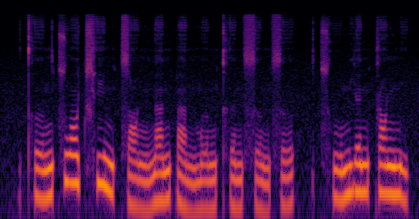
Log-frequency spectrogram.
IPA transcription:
t̪ʰɤ˧˥ŋ t͡swɔ˥t͡ɕʰi˥˩ŋ t͡sɑ˨˩ŋn̪a˧˥npa˨˩n mɤ˧˥ŋkʰə˧˥n sɤ˨˩ŋsɤ˧˥ | t͡sʰu˧˥mjɛ˥nkɑ˥ŋmi˨

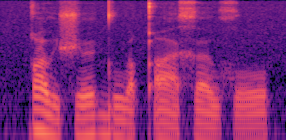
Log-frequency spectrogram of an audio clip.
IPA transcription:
qu˥˩y̯ʃø˧˥ d̪uː˥˩qʼa˥˩ xɐː˥˩u̯xo˧˥

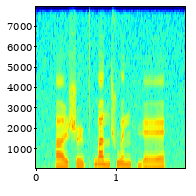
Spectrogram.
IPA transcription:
a˨˩ɪ̯ʂɻ̩˧˥pʰwa˥˧n ʂwə˥˩n pɥɛ˧˥

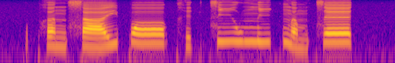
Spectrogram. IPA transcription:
pʰɐ˨nsaː˨˥jpɔː˧ kʰɪ˨k̚t͡siː˥w n̪iː˥k̚n̪ɐ˨m t͡sɛː˥k̚

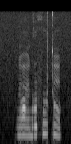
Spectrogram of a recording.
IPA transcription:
ɡɔ̃˨ɡ͡bo˨˦fu˧tũ˨

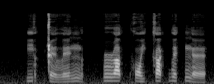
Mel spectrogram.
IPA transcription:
jə˦˥k̚ʈe˨˩ le˧˥ŋə˨˩k̚ | ɹa˦˥t̚kɔ˧˥jka˦˥k̚le˦˥k̚ ŋɛ˨˩

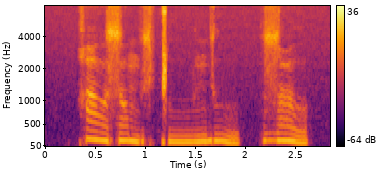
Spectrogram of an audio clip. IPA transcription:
qʰɔːs ɔmus ǁuː ndu | zˤo

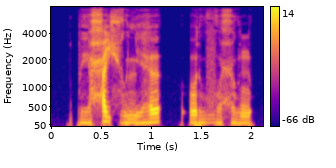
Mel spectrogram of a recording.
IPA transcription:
pe̤ ħiçṳ lʲæ̤ə̯ | ʔoɾṳ vo̤ħṳn

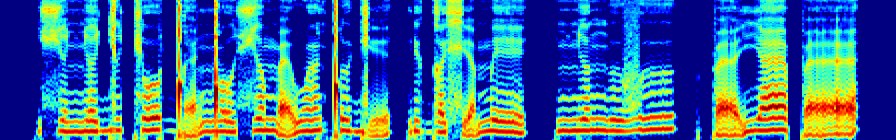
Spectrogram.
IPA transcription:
çɐɲɐɟɯ coɡ͡ǃæ̰ ŋ͡ǃoçəmæ̰ wə̃ǃɯɡʲḛ | ɾʲʊɡɐxʲa̰me | ɲəŋɯ vɯ | pæ̰ jæ pæ̰

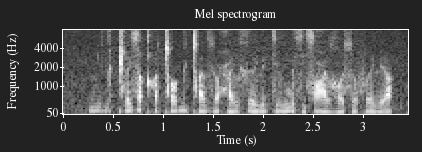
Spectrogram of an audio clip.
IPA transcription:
ʎɛɡɐǁɘ zʲuqʰɔǀɔ ɡɘǀɑlzuħɘl xɘːlʲotʲəl mɔsʲəsʲ ʕɘlʁo sofəːlʲɑ

